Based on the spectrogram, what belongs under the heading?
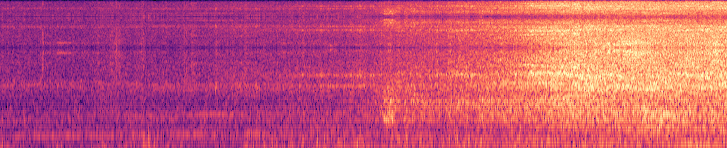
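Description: Electric passenger train running through on the near track at speed: the rush of wheels on rails builds from about three seconds in and is loud over the last two seconds as the carriages pass.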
